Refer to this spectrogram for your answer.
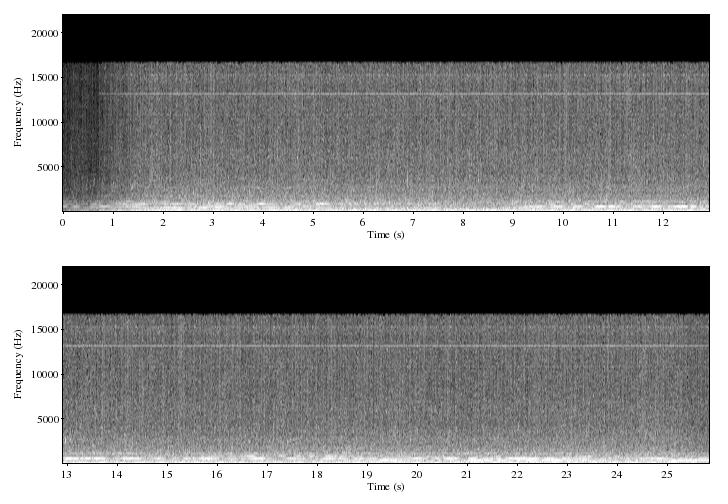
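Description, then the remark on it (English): A steady, dense roar of water in a wide river rushing and tumbling over large boulders, fairly loud, continuing without a break for the whole stretch with no voices. “Water tumbles over large boulders.”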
